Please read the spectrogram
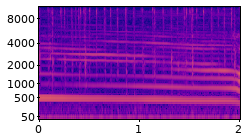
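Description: A woman's voice holding one long, high note that slides slowly down in pitch, with a few faint clicks underneath.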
